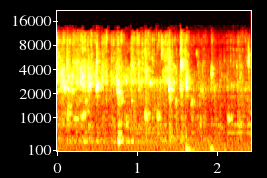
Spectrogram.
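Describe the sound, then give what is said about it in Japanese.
Leftover hot water pours in while soup is being made, a splashy trickle with scattered drips and gurgles, moderately loud and steady throughout. “余ったお湯をつけまして”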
